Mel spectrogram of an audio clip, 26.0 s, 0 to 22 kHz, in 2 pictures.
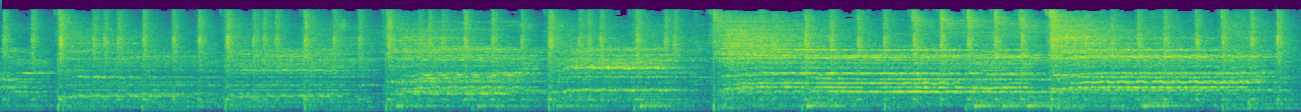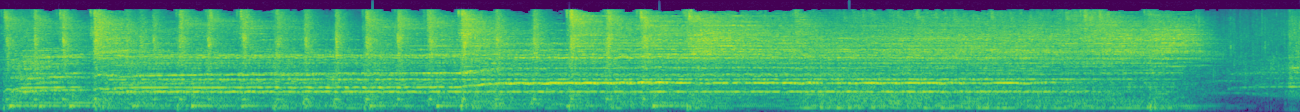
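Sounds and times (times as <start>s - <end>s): soloists singing in harmony: 0.0s - 25.1s
orchestra playing: 0.0s - 25.8s.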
